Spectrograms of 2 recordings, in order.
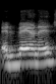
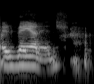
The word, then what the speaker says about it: advantage: say it at all it just becomes silent because it comes after an n and then that and it's a very uh like the as in apple or in cat and van advantage yeah but in british accent they say advan advantage advantage it's r sound here it's not ah like in the american accent what about the word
